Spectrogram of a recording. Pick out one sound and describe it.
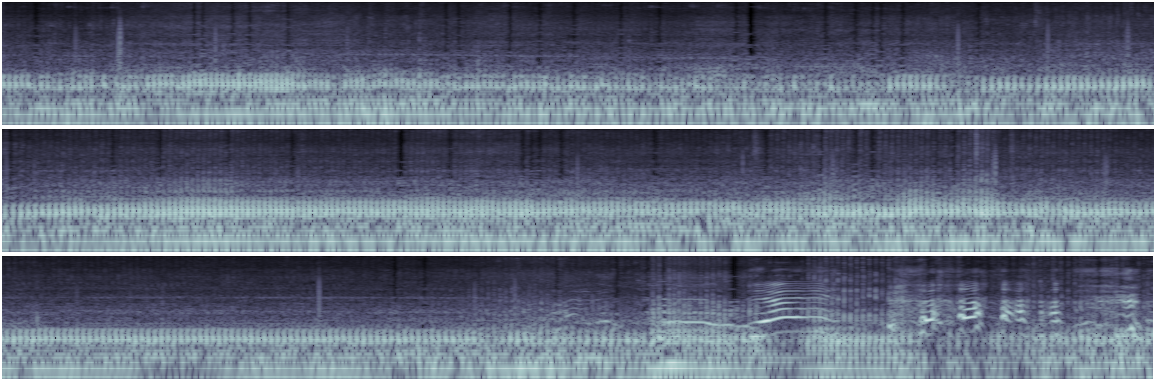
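A dirt bike engine drones close up while riding along a dirt trail.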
